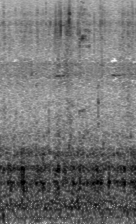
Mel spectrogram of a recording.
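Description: Faint rustling with a few soft ticks from dogs moving about close by in snow, barely above quiet.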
